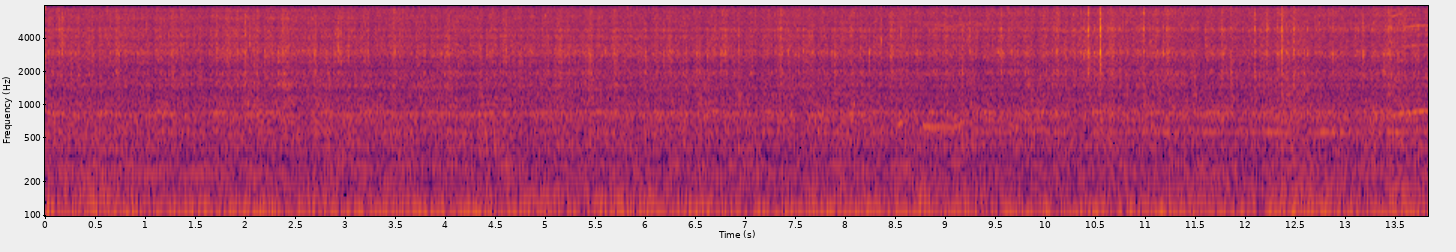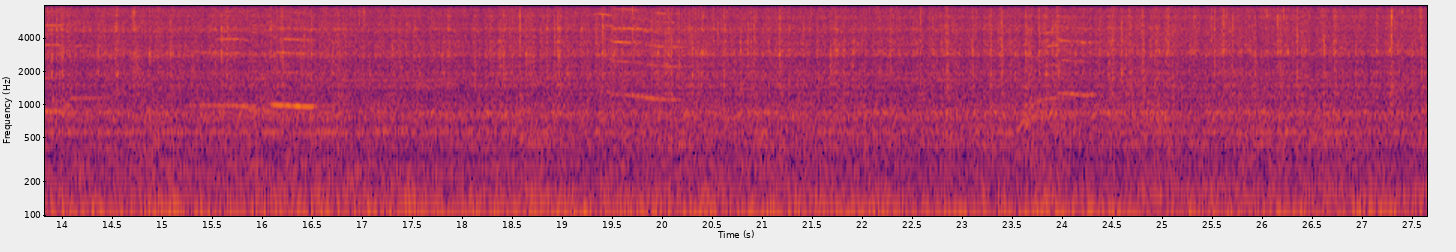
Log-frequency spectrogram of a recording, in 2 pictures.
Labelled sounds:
8.9	9.2	humpback whale, 5.1 to 5.4 kHz
13.6	14.4	humpback whale, 0.78 to 7.9 kHz
15.4	16.5	humpback whale, 0.88 to 4.0 kHz
19.3	20.2	humpback whale, 1.1 to 7.5 kHz
23.7	24.4	humpback whale, 0.97 to 4.0 kHz

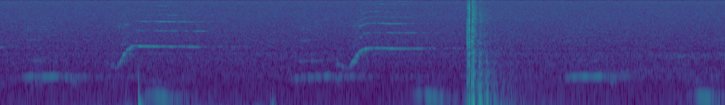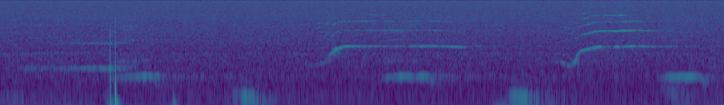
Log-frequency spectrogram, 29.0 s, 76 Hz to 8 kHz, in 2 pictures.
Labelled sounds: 2.3	4.1	humpback whale, 0.80 to 6.1 kHz
7.1	8.3	humpback whale, 0.80 to 4.8 kHz
21.1	22.3	humpback whale, 0.80 to 4.2 kHz
23.1	23.8	humpback whale, 0.93 to 3.1 kHz
26.1	27.4	humpback whale, 0.80 to 4.1 kHz

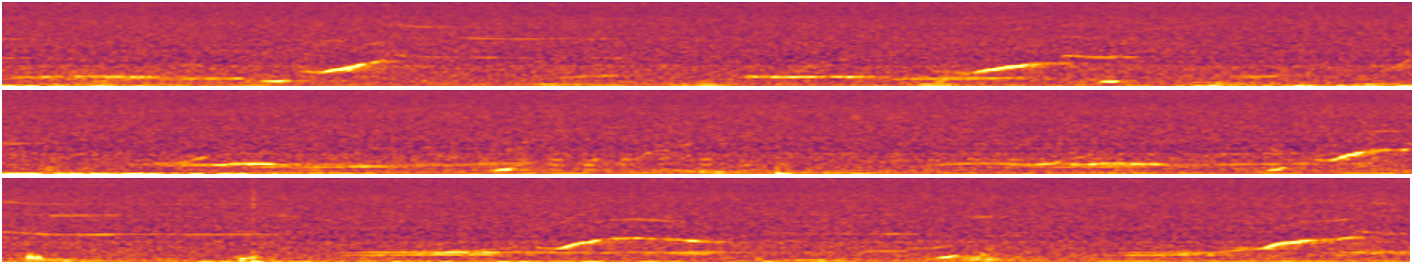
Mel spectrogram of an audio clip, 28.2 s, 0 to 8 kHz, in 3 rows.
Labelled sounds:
2.3	3.4	humpback whale, 0.80 to 3.4 kHz
6.7	7.6	humpback whale, 0.80 to 1.2 kHz
18.4	19.6	humpback whale, 0.80 to 3.3 kHz
22.7	23.5	humpback whale, 0.80 to 1.8 kHz
27.4	28.1	humpback whale, 0.80 to 1.2 kHz

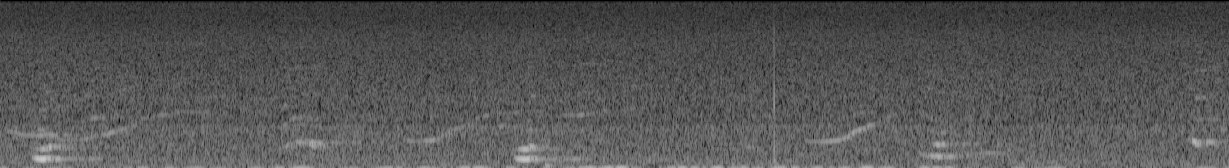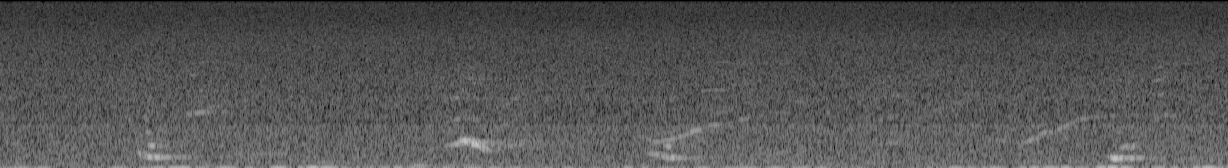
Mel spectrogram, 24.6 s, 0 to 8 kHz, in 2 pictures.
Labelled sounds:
14.2	14.5	humpback whale, 0.93 to 1.2 kHz
22.9	23.2	humpback whale, 0.80 to 0.93 kHz

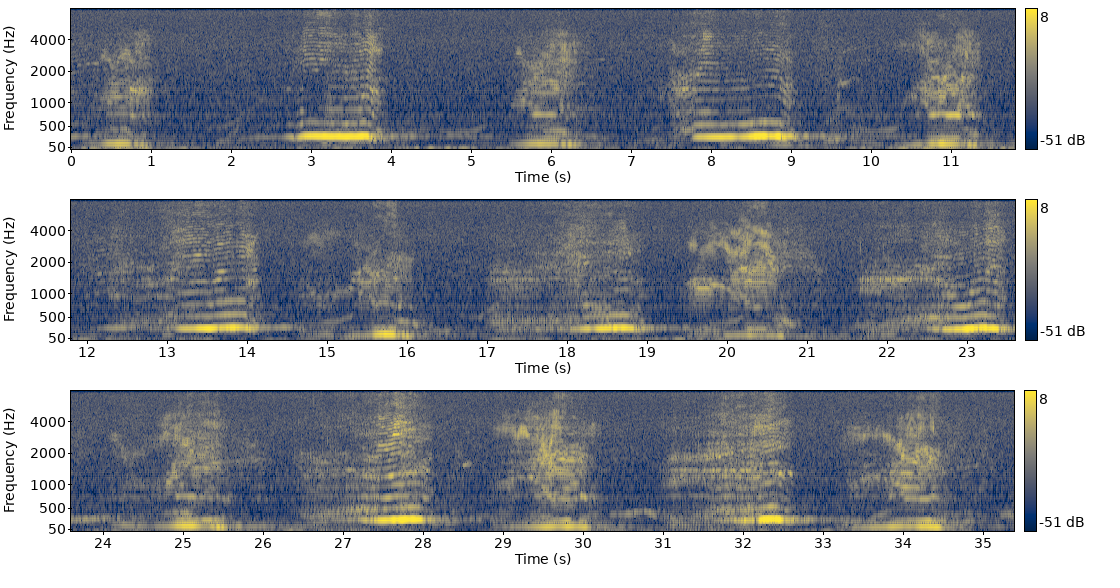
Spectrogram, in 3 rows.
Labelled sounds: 0.0	1.0	humpback whale, 0.96 to 2.7 kHz
2.9	3.9	humpback whale, 0.80 to 7.4 kHz
5.5	6.1	humpback whale, 0.83 to 1.4 kHz
7.5	8.2	humpback whale, 0.80 to 3.3 kHz
8.5	9.2	humpback whale, 0.90 to 2.9 kHz
10.3	11.2	humpback whale, 0.80 to 3.8 kHz
12.9	14.1	humpback whale, 0.80 to 7.1 kHz
14.6	15.8	humpback whale, 0.80 to 3.8 kHz
17.0	17.6	humpback whale, 1.2 to 1.4 kHz
18.6	18.9	humpback whale, 2.3 to 2.8 kHz
19.5	20.5	humpback whale, 0.80 to 4.4 kHz
21.6	23.4	humpback whale, 0.80 to 4.5 kHz
24.6	26.1	humpback whale, 0.80 to 3.2 kHz
27.2	28.0	humpback whale, 1.1 to 6.2 kHz
28.9	30.1	humpback whale, 0.83 to 3.6 kHz
31.0	32.7	humpback whale, 0.96 to 4.3 kHz
33.3	34.5	humpback whale, 0.80 to 3.2 kHz

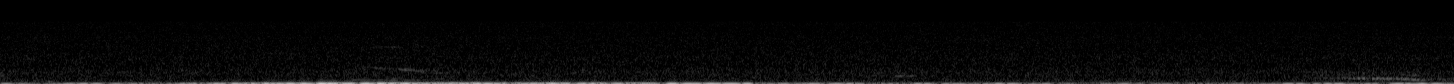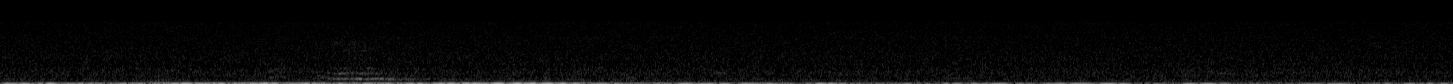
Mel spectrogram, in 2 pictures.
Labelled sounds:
3.8	4.1	humpback whale, 2.1 to 2.3 kHz

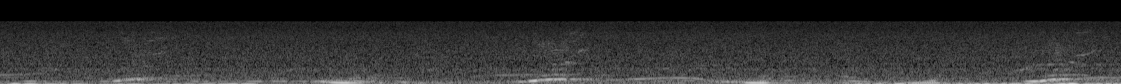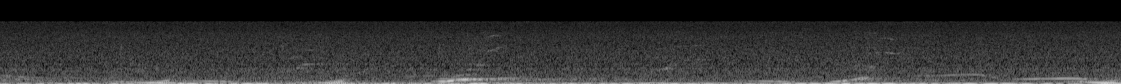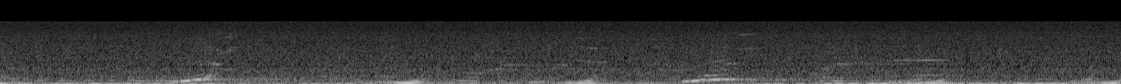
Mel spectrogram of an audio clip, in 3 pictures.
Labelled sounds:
31.3	31.9	humpback whale, 1.1 to 1.2 kHz

